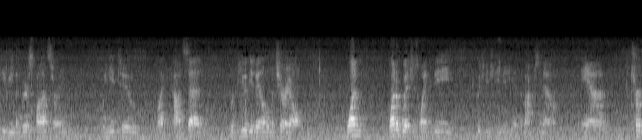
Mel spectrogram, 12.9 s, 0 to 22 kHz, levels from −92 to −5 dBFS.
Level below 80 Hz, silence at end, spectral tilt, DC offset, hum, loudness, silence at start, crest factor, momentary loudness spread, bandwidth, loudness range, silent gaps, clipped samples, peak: -42 dBFS; 0 s; -8 dB/octave; under 0.1%; none; -28 LUFS; 0 s; 22 dB; 17 LU; 7.2 kHz; 10 LU; none; under 0.1%; -6 dBFS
